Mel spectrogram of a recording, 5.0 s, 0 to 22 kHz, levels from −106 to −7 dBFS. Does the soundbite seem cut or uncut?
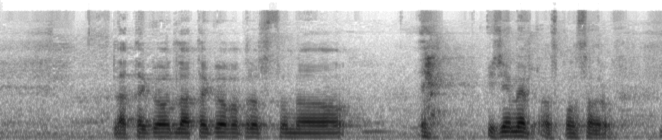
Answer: cut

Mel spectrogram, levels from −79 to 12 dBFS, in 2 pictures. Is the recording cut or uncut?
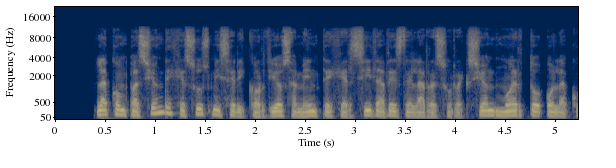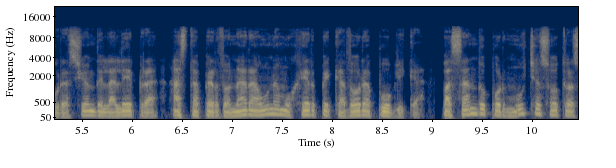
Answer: cut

